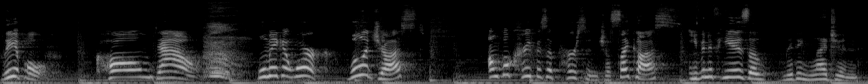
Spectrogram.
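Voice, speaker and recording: A woman's voice: high voice, expressive, measured pace, faint music behind. A woman playing a dramatic, sardonic horror show co-host with a snippy manner in a campy comedy skit. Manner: theatrical, snippy.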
